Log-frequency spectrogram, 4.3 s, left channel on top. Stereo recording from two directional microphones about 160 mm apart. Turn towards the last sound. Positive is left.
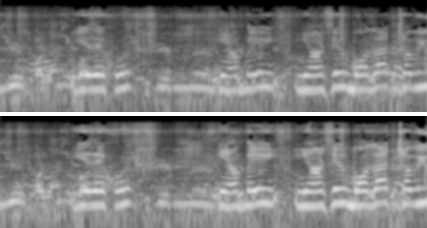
turn(degrees=-10)  # may be behind; listen again after turning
